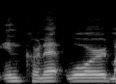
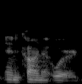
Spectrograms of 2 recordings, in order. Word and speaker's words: Incarnate Word: And I hope I say it right, because my Jersey accent, I say Incarnate Ward. My Italian accent in me wants to say Incarnati Ward. I mean, give us the official pronunciation. – University of the Incarnate Word.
